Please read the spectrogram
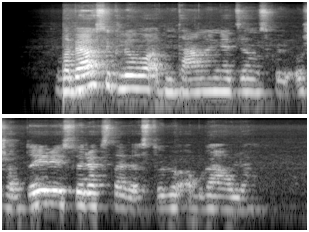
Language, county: Lithuanian, Alytus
